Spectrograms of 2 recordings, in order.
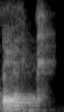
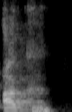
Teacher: تو اس کی وجہ کیا ہے میں آپ کو بتاؤں کہ دونوں مخرج بالکل ساتھ ساتھ ہیں. قاف کے مخرج سے ذرا اوپر کاف کا مخرج ہے تو بجائے یہاں سے ادا کرنے کے وہ اس کو وہاں سے ادا کرتے ہیں.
